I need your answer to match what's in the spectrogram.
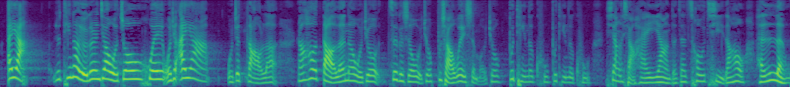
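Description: A woman's voice: medium pitch, darkish tone, long reverb tail. A woman giving an emotional, earnest spoken testimony in a church, her voice rising and falling with feeling. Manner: emotional, earnest, reenacts her own cries.

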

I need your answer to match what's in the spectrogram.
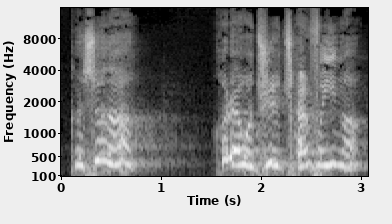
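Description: A man preaching a sermon, swinging between loud exclamations and low murmured amens. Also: measured pace. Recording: echoey hall.

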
